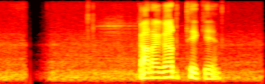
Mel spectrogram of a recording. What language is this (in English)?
Bangla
